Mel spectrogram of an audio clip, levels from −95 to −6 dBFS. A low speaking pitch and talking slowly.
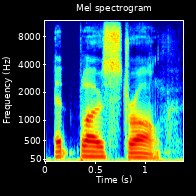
Yes: low, 110 Hz; slow, 130 wpm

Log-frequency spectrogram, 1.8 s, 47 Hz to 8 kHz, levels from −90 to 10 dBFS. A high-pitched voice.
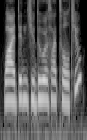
Yes: high, 220 Hz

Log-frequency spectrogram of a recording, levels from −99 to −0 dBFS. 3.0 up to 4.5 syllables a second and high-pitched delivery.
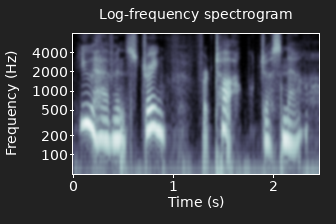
Yes: 4.0 syllables/s; high, 210 Hz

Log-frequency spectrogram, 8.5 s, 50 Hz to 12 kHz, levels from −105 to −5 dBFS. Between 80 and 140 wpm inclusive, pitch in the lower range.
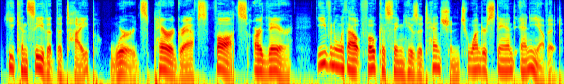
No: average, 150 wpm; low, 105 Hz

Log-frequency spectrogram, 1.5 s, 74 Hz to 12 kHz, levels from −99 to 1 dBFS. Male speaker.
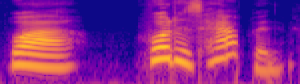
No: female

